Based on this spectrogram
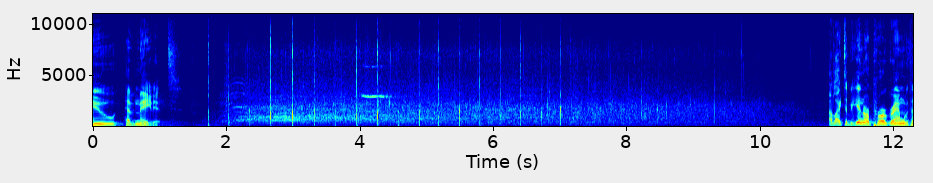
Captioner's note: applause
